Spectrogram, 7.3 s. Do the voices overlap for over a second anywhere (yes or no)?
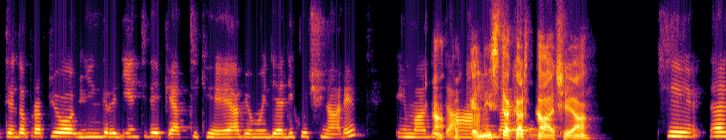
yes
